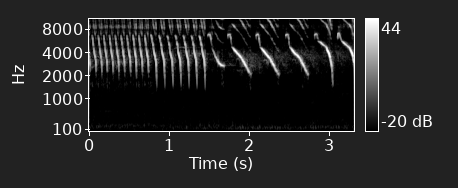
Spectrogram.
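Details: Strongly singing canary, intended to stimulate other canaries: a fast train of about fifteen repeated notes, then slower, drawn-out falling whistles about every third of a second.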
